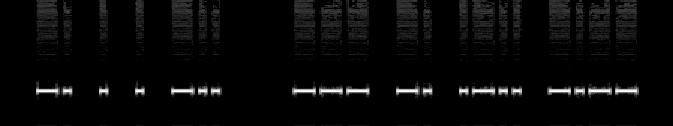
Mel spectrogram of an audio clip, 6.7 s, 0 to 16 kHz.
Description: Morse code, heard as a keyed tone, about 18 wpm, spaced as for 15 wpm, 1000 Hz. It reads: NEED ONLY
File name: qotdfiles / 15wpm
